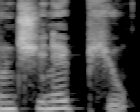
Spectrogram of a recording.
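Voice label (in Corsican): "ci hè ùn ci n'hè più", Moita Verde (nord)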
